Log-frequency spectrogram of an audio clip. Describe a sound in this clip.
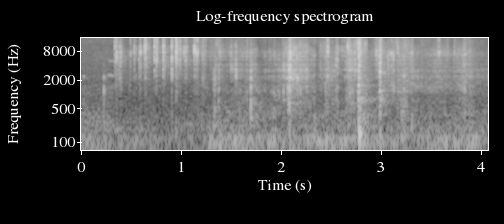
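A peel-off glitter mask crackles and tears as it is pulled from skin.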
